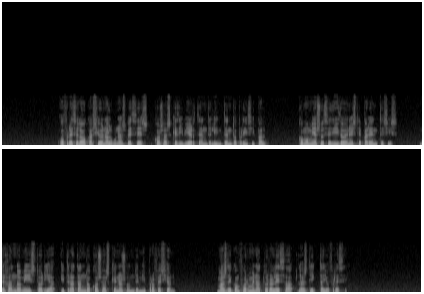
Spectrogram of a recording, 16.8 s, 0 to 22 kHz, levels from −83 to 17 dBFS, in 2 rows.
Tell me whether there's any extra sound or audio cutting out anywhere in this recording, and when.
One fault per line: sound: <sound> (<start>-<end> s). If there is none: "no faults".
no faults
